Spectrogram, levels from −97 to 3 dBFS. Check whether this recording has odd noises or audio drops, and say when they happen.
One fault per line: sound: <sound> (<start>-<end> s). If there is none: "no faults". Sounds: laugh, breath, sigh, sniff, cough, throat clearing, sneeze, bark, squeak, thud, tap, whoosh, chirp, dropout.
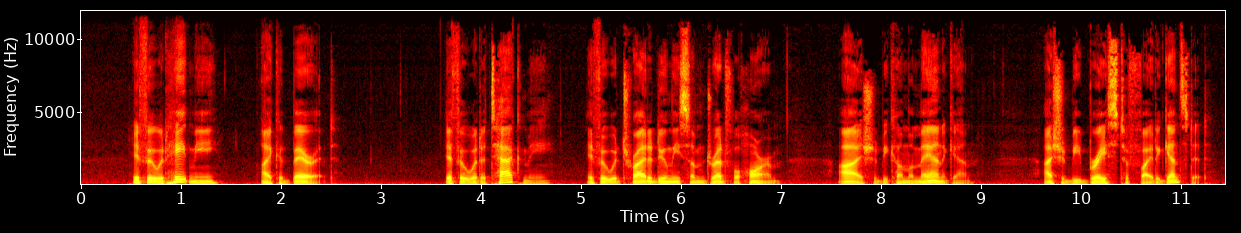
no faults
